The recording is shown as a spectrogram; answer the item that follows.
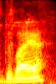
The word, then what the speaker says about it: dubia: so this is moner dubia uh some people pronounce it as Dua uh right and it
